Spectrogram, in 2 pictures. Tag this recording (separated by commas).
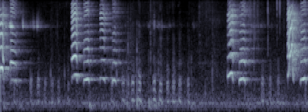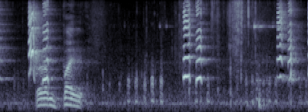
ferret dooking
